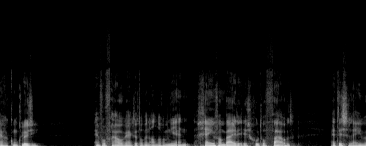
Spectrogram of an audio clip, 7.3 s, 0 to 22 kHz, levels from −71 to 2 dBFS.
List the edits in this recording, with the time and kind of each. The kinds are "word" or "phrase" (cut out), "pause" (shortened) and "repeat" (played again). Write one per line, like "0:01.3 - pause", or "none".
none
